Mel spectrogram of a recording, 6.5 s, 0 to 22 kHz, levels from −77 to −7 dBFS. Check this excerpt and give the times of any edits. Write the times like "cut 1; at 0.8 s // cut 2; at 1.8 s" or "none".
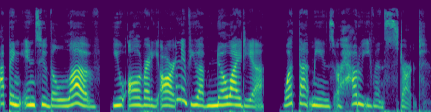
cut 1; at 2.6 s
